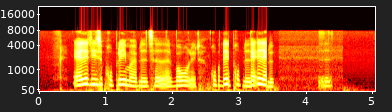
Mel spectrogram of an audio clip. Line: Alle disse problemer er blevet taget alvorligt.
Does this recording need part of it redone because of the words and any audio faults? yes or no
yes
